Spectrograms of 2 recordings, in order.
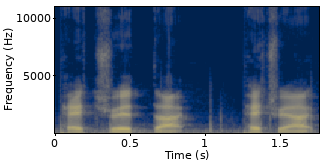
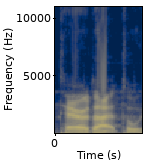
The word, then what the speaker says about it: pterodactyl: What's like a pterodactyl? See, as a kid, I thought uh I didn't understand that like P was uh was spelled like PH and you didn't hear it.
